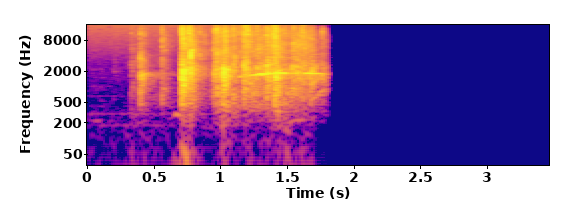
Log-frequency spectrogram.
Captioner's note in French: Applaudissements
